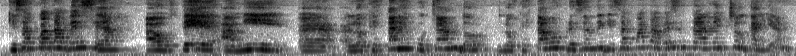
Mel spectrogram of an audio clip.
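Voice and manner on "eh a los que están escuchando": normal talking voice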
